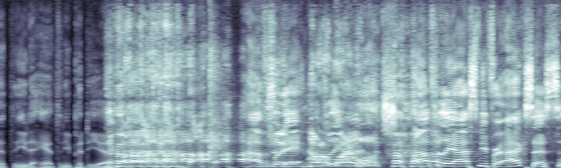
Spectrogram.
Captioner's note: all laughing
